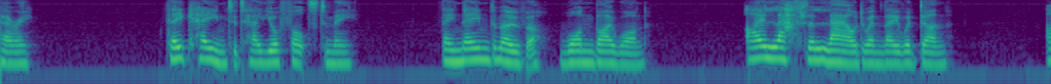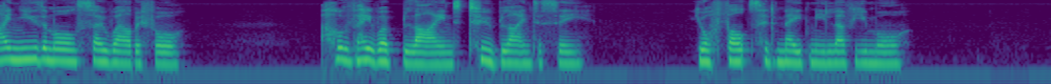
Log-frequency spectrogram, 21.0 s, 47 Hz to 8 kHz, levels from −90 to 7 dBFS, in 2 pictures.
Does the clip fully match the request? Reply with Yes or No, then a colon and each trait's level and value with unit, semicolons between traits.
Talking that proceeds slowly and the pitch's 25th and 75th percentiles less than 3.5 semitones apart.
Yes: slow, 130 wpm; narrow, 2.5 semitones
